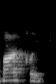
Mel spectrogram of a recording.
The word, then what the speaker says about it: Berkeley: It's not Berkeley like the university, but Berkeley said thoughts are different things than things.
